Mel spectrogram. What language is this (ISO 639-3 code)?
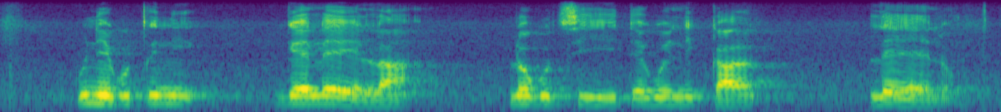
ssw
